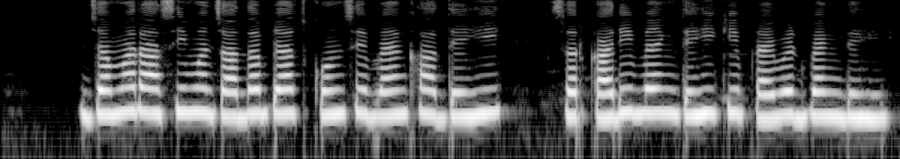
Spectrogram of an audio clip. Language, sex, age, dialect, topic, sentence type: Chhattisgarhi, female, 25-30, Western/Budati/Khatahi, banking, question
